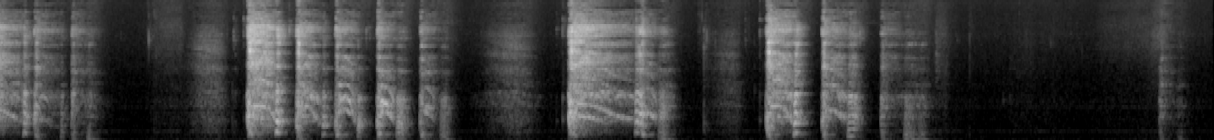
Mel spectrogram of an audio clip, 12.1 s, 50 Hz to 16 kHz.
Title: Cross Dressing Coughing 30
